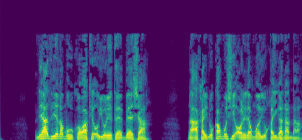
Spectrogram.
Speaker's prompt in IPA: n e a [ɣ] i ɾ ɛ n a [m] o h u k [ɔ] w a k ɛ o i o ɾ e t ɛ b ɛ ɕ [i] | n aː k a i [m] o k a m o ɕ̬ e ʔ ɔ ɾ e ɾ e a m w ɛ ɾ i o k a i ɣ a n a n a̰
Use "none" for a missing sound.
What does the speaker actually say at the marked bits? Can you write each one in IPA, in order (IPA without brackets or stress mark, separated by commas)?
ð, m, ɔ, a, n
